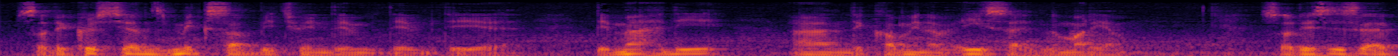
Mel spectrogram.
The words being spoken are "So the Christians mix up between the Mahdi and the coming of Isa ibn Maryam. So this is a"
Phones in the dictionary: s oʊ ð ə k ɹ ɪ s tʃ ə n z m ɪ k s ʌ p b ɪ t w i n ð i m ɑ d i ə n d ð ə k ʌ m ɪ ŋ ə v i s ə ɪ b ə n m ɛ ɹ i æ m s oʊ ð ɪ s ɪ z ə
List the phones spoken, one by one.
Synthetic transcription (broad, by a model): s oʊ ð ə k ɹ ɪ s tʃ ə n z m ɪ k s ʌ p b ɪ t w i n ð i m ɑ d i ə n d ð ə k ʌ m ɪ ŋ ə v i s ə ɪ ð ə m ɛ ɹ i m s oʊ ð ɪ s ɪ z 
